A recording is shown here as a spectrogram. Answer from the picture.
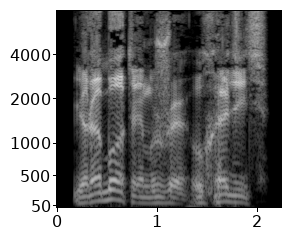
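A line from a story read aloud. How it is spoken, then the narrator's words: Rough male reply. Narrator (Russian): грубо ответил бородатый мужчина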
